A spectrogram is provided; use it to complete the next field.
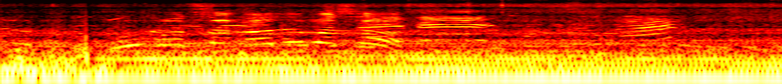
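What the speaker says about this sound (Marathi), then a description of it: "चला चालू झालेला आहे आपला प्रवास बोटीतला." A motorboat engine drones steadily and loudly throughout a boat ride near a sea fort, with chirpy voices and chatter from passengers over the constant hum.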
